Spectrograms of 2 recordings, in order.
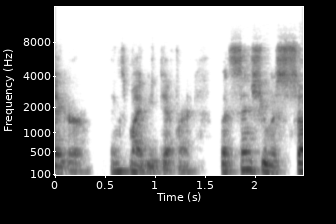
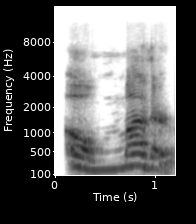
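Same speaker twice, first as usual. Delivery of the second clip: slow, dismayed wail; drawn out in dismay; girl repeats it slowly, dismayed at the cake; 8 semitones higher, 7 dB louder, much slower than usual. A narrator's reading. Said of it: "repeated Beezus".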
